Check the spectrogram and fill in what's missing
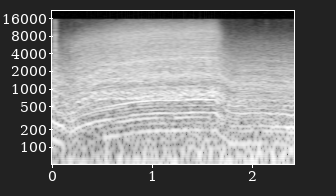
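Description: Race car engine in the Assetto Corsa driving game, driven with clutch, throttle and stick shift, revving hard in a loud, close, continuous roar whose pitch climbs, then drops abruptly after a shift near the end.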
